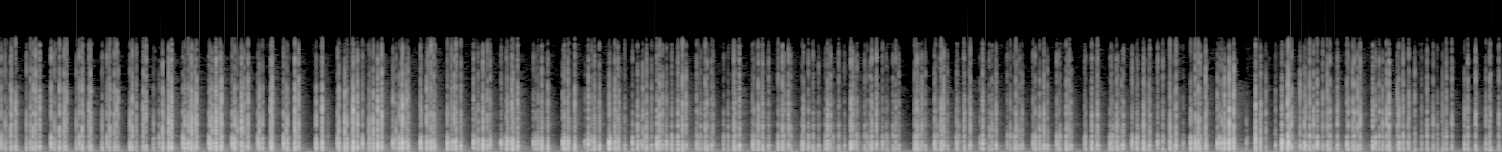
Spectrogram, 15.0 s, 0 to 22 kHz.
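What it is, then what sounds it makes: Plastic hairbrush with metal pins. Long fingernails tap and scratch fast and hard on a small teal plastic hairbrush with metal pin bristles and a hollow plastic body. The result is a rapid, steady stream of dozens of sharp, dry clicks and scratchy ticks. They sit mostly in the midrange around 1.3 kHz with little low end and no ring.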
